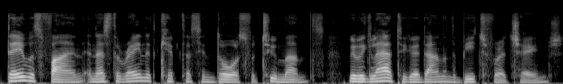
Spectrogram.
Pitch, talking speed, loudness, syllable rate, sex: 120 Hz, 300 wpm, -21 LUFS, 5.6 syllables/s, male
